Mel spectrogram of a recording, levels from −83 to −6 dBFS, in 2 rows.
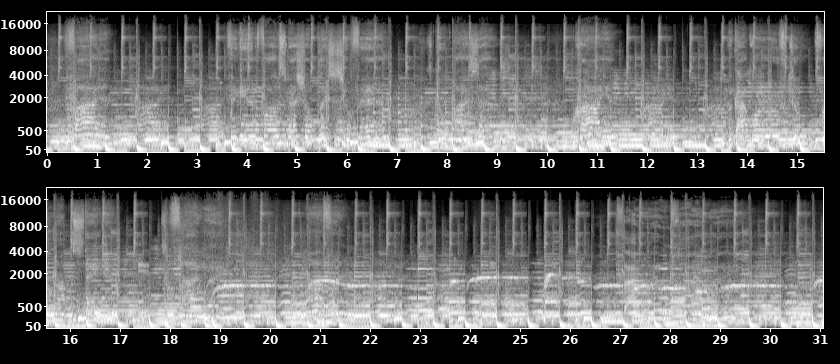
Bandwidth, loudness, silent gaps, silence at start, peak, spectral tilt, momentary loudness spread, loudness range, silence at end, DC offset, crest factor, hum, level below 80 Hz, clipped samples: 20 kHz; -10 LUFS; none; 0 s; 0 dBFS; -6 dB/octave; 3 LU; 1 LU; 0 s; under 0.1%; 10 dB; none; -16 dBFS; under 0.1%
